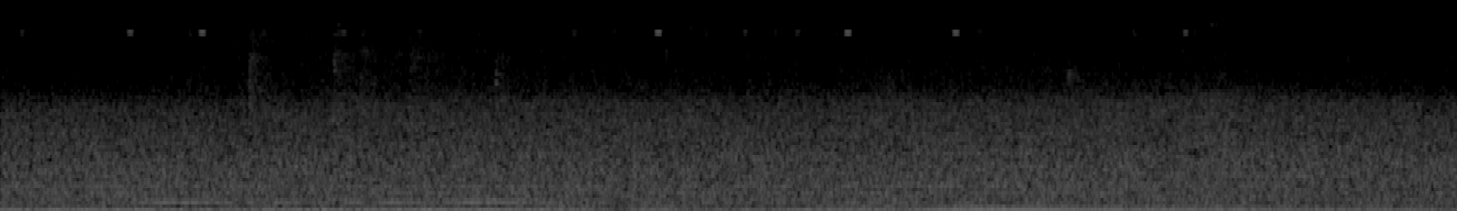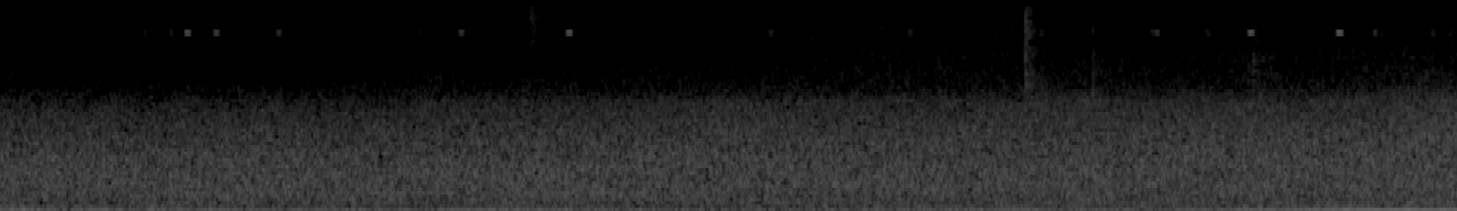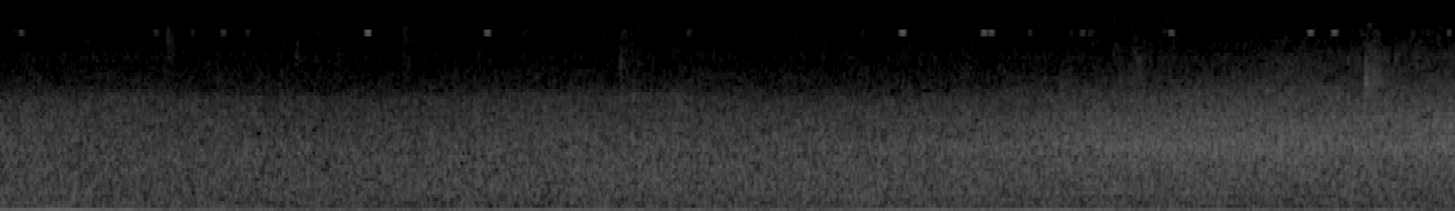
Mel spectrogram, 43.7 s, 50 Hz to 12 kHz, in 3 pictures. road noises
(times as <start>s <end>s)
23.7s 43.6s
